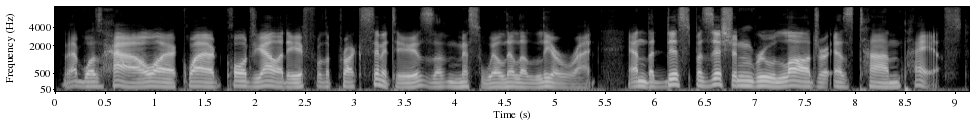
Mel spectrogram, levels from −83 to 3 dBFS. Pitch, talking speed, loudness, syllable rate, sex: 115 Hz, 140 wpm, -22 LUFS, 4.3 syllables/s, male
